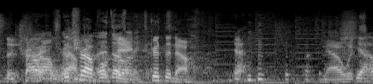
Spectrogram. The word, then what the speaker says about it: Troupple King: Is his name the Troupple King, or how do you pronounce that?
